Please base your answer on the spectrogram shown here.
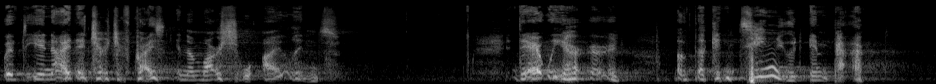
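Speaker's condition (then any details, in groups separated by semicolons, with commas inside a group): Dysphonia; still preaches with this voice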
